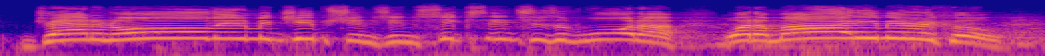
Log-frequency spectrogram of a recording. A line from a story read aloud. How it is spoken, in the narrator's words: shouted again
